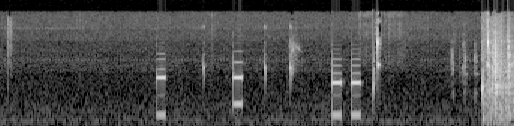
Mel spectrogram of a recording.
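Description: Keypad buttons beep as a code is entered.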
